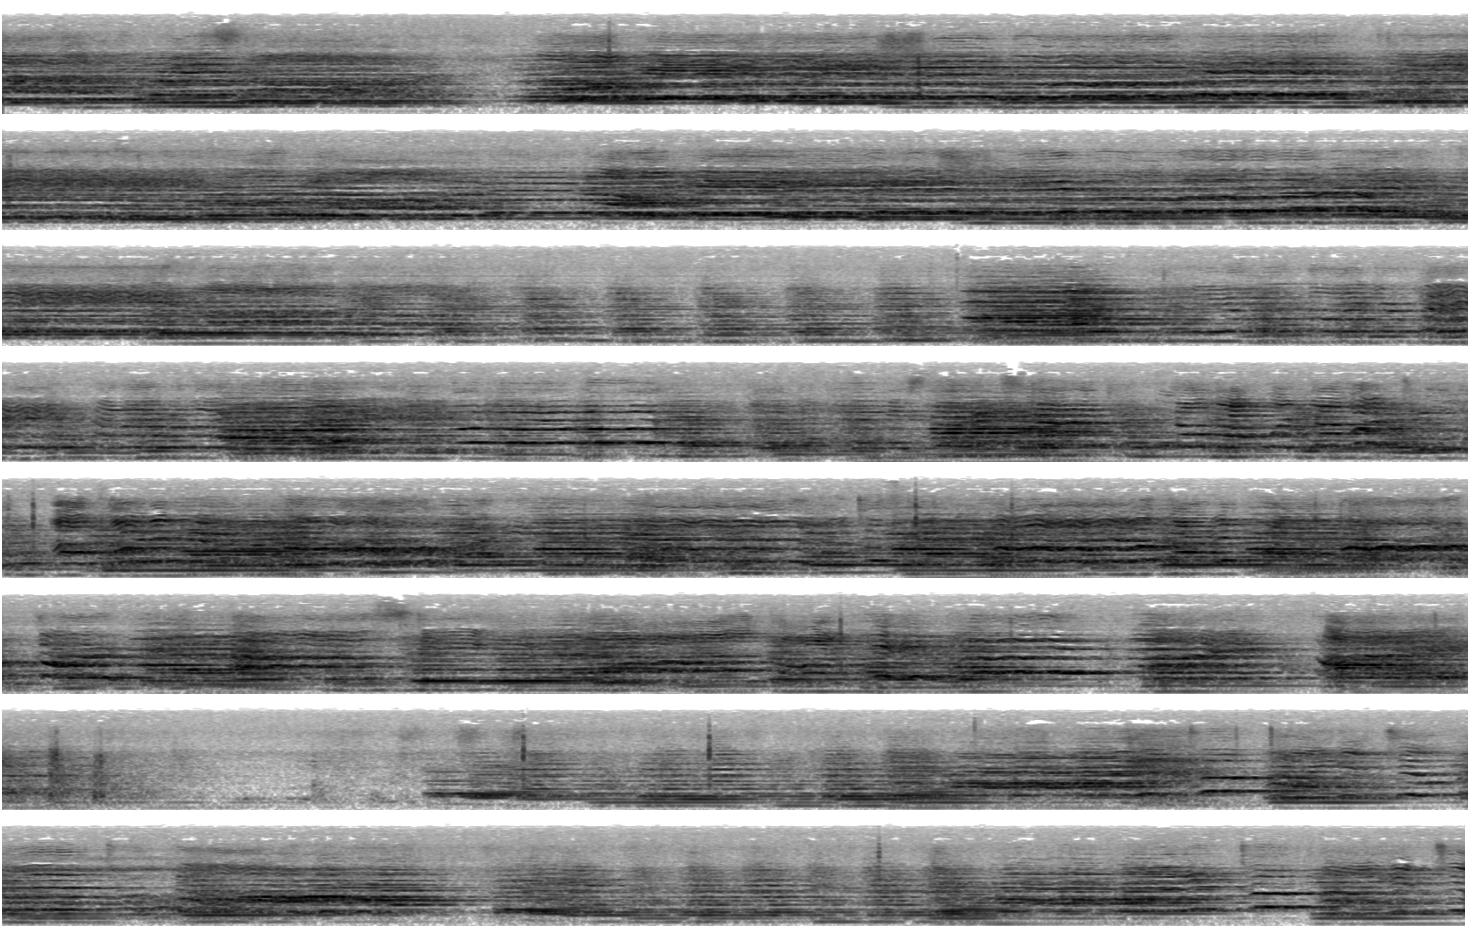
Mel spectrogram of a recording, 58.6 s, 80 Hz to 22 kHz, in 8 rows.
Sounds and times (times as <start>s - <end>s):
Choir: 0.0s - 45.0s, 46.1s - 58.6s.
